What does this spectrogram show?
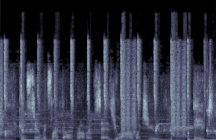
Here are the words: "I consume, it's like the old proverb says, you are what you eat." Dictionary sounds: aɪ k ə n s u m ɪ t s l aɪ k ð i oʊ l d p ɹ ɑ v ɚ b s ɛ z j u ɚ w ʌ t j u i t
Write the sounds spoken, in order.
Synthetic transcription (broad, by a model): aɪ k ə n s u m ɪ t s l aɪ k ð i oʊ l d p ɹ ɑ v ɚ b s ɛ z j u ɚ w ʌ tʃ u i t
